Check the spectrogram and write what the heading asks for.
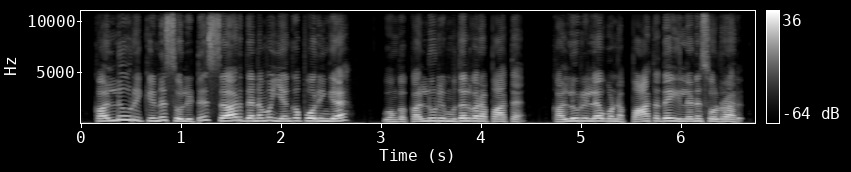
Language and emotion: Tamil, angry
